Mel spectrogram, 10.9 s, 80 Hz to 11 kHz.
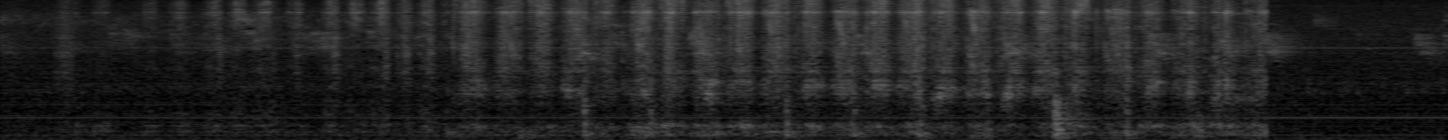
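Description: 0000 steel wool and honing paste on a wooden stick scrubbing in and out of the pepperbox's iron barrel bores: a fast, even scraping at about five strokes a second that builds up and stops suddenly near the end, with one sharp knock about eight seconds in.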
